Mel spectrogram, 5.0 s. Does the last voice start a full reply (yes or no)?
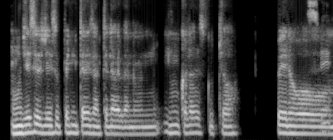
no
